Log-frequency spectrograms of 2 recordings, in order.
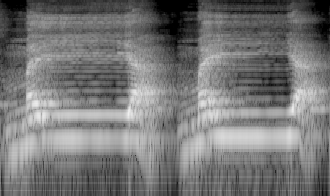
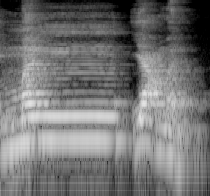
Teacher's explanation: those two harfs will be pronounced like an entity, like one harf with shadda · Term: Idghām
